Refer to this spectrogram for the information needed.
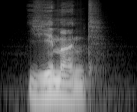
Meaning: someone, somebody
- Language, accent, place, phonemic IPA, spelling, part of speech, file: German, Germany, Berlin, /ˈjeːmant/, jemand, pronoun, De-jemand.ogg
